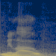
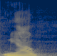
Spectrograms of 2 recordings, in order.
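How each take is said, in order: First: The name is said with a clear L sound. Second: The name is said like a cat's meow. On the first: The speaker calls it wrong. "I've been saying it wrong obviously for years, so I call it Milau" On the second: The speaker calls it right. "pronounced it like a, as a cat, like meow. Apparently that's how the French say it"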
